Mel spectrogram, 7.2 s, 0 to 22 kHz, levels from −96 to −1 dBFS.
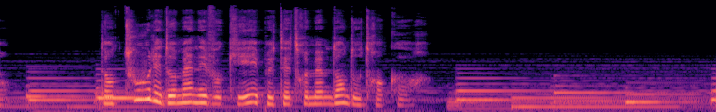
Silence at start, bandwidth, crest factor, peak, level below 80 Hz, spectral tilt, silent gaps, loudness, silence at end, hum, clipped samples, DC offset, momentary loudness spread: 0 s; 17.5 kHz; 18 dB; -10 dBFS; -66 dBFS; -5 dB/octave; none; -29 LUFS; 0 s; none; under 0.1%; under 0.1%; 18 LU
